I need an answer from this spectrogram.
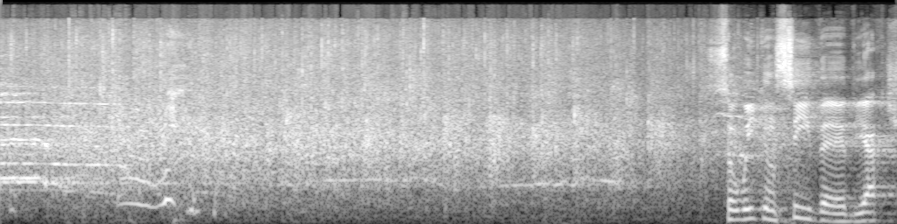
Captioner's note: applause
